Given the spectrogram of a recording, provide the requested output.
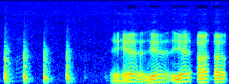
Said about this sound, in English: All right. Let me knock on his door.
